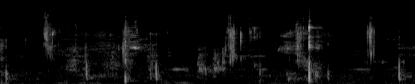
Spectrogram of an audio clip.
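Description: Close-miked chewing of instant stir-fried noodles: irregular wet smacks and clicks of the mouth as the mouthful is chewed.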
